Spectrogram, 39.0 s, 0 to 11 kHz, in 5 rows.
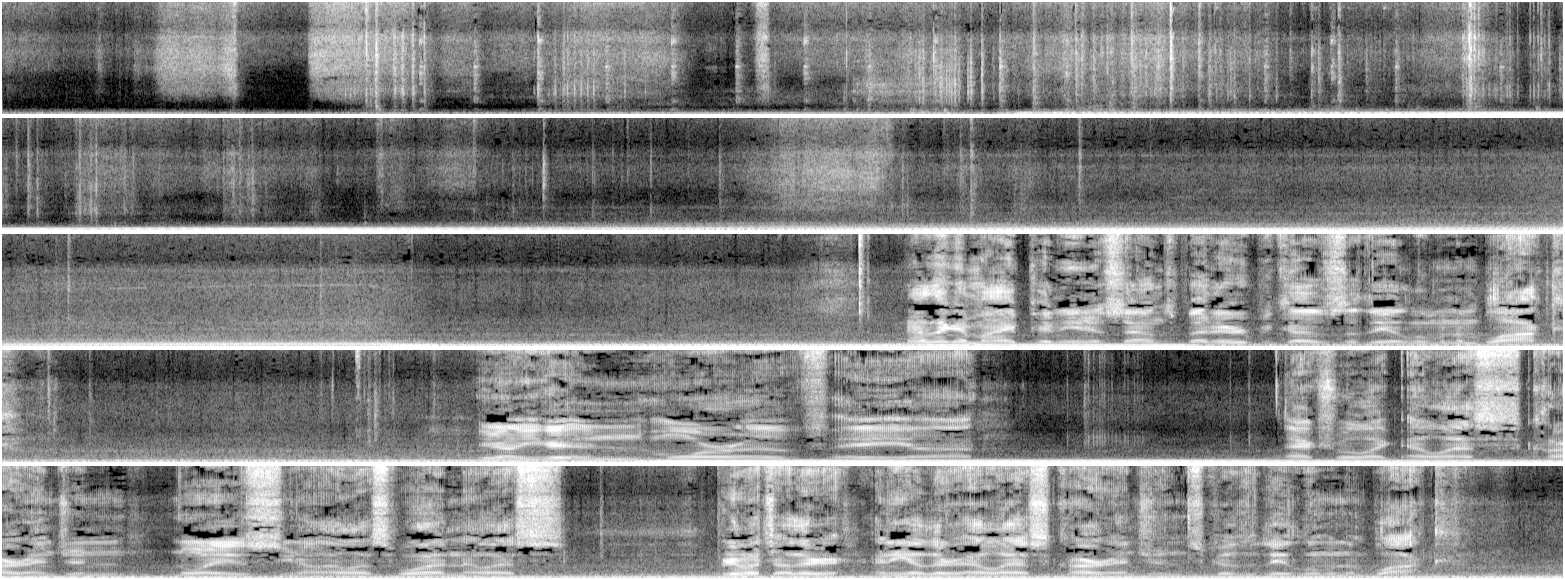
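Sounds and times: truck exhaust rumble and drone: 0:00.0 - 0:39.0.

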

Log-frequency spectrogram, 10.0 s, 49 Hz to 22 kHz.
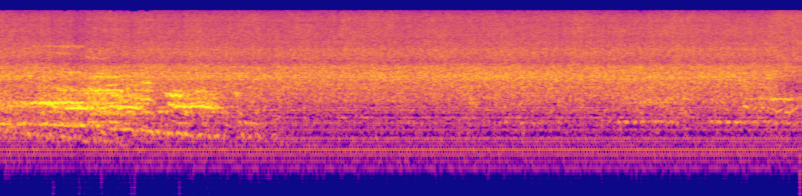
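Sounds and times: howler monkey roaring: 0:00.0 - 0:03.4.

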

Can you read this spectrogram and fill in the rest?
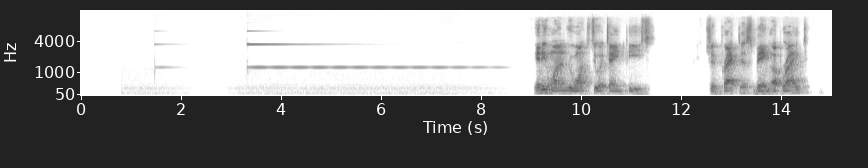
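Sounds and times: meditation bowl bell ringing: 0:01.4 - 0:02.3, 0:03.1 - 0:08.8.

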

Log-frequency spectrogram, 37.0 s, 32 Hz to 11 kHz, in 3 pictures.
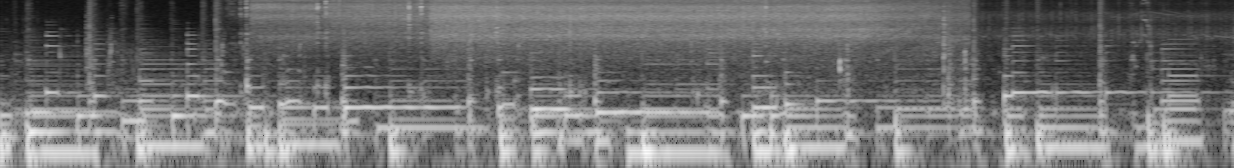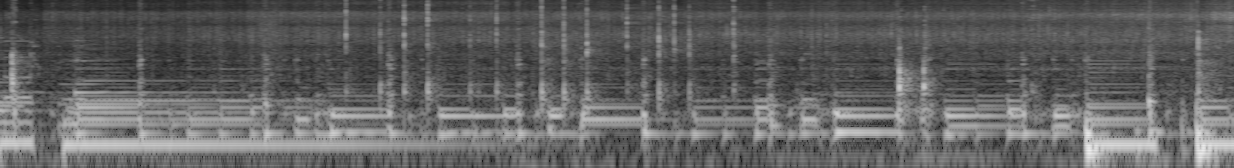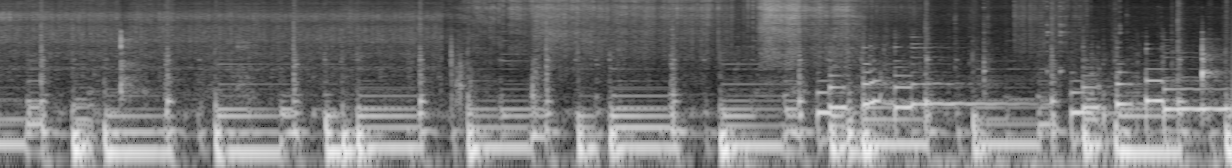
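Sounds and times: light background music: 0:00.0 - 0:14.9, 0:22.6 - 0:37.0
food sizzling on grill pan: 0:02.2 - 0:36.1
knife tapping on wooden board: 0:16.2 - 0:19.3.

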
